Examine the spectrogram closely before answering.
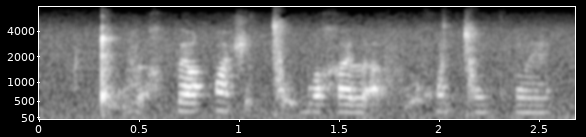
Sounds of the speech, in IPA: ǃṵvɛ̰χ pɛ qõʃɛ̰ǀo̰ ɡʷɛχɛla̰ fṵχũǀũ kʷʰẽ

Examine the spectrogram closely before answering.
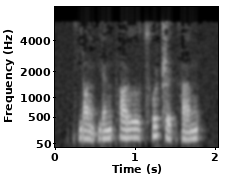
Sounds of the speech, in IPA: t̪ʰjɑ̰˨˩ŋpjɛ˧˥npʰɑ˧˥ʊ̯ lu˧˥ t͡sʰu˥ ʈ͡ʂɻ̩˨˩t̪ʰa˧˥n

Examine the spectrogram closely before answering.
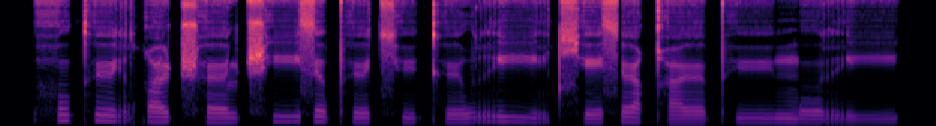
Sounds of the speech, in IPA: ho˥kʰø˥˩rqʷœ˩˥ ʈ͡ʂʰœ˩lʈ͡ʂʰiː˧s ə˧pʰø˩˥t͡sʰy˩ kʰø˩˥wriː˥˩rt͡ɕʰe˩˥sɾœ˥˩ qʰœː˩pʰyː˧ mo˧ri˩˥

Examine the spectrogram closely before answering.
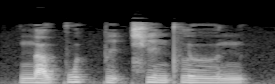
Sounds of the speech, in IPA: na˨˩wkwɯ˥˩k̚ pi˨˩ʔ t͡ɕʰi˧npʰlɯː˧n

